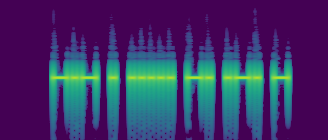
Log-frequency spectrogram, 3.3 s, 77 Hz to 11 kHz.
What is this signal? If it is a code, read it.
Morse code, heard as a keyed tone, about 25 wpm, 700 Hz. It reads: KE5NRT
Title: USA Call Signs - 6 Characters - 8x Character Spacing - 25wpm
